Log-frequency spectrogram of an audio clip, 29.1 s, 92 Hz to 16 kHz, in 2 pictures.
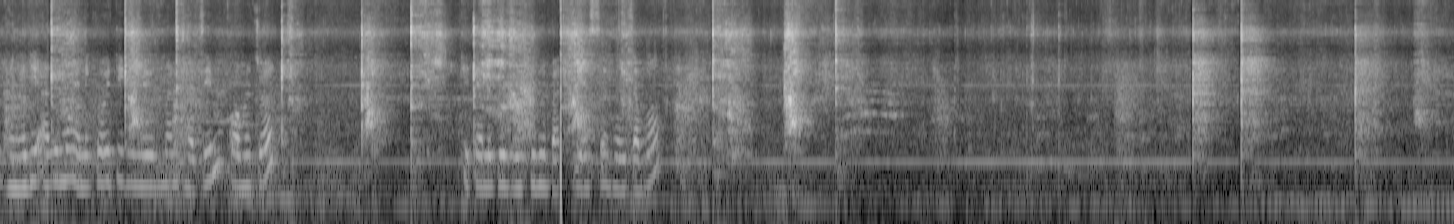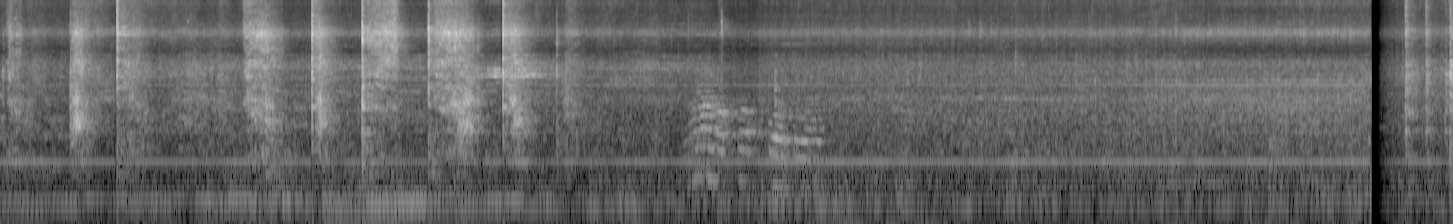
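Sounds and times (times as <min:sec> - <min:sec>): spatula scraping a pan: 0:00.1 - 0:21.2.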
